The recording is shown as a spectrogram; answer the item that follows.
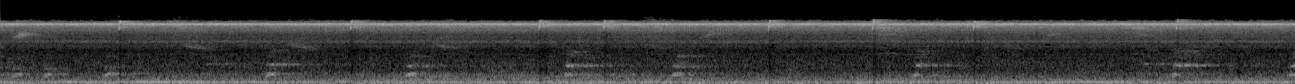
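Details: Male cicadas singing for females at dusk on a summer night in Georgia, USA: a constant high buzz, with short, soft, lower chirps recurring about every second in the background.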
